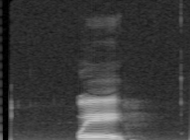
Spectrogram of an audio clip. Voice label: poqomam; camino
